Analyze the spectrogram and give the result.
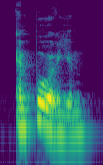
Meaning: emporium (trading centre)
- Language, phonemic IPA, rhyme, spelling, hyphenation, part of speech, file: Dutch, /ˌɛmˈpoːriʏm/, -oːriʏm, emporium, em‧po‧ri‧um, noun, Nl-emporium.ogg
